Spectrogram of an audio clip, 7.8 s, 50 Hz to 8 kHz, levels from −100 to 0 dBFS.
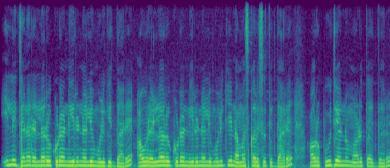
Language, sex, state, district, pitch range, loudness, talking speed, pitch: Kannada, male, Karnataka, Bellary, 175-195 Hz, -16 LUFS, 105 wpm, 185 Hz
